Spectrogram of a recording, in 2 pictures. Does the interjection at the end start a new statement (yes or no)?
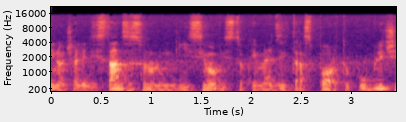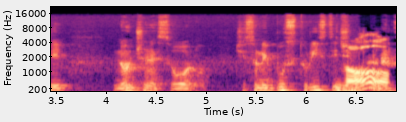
no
